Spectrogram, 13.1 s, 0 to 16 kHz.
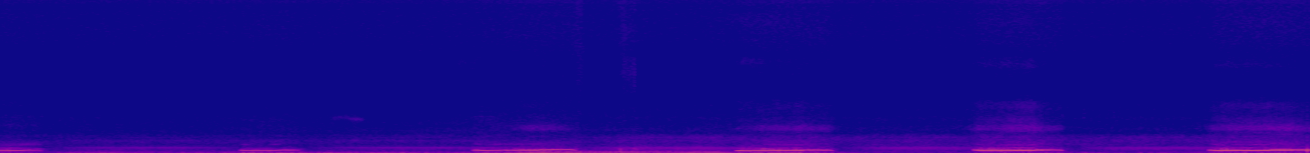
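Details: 2-year-old cat asleep, snoring: soft, tonal, whistling snore recurring about every two and a half seconds in a quiet room.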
